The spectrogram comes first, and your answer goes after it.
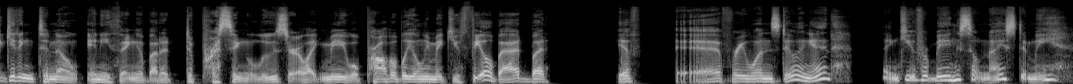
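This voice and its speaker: A man's voice: medium pitch, no room sound, clean studio sound, lightly acted. A man voicing a nervous, self-loathing teenage schoolboy in a video game, with a stammering, hesitant and defensive delivery. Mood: meek, gloomy. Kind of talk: English video game voice acting.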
